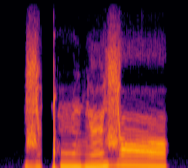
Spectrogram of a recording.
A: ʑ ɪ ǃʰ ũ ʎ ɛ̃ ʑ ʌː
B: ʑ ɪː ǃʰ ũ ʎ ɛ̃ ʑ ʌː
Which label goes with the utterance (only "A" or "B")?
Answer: A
